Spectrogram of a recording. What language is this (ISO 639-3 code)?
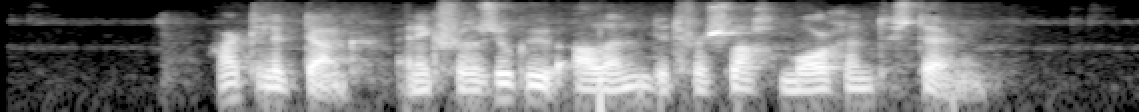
nld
